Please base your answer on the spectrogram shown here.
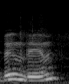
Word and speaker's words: Bum Bum: So the booklet says pronounced boom boom.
